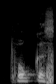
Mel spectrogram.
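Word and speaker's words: far: अप, इसमें ए पे ज़्यादा फोकस है, स्ट्रेस है। नेक्स्ट है फार, फा, आ पे को थोड़ा सा ज़्यादा टाइम देते हुए फा, रे को साइलेंट, फा।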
